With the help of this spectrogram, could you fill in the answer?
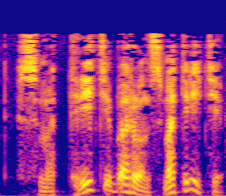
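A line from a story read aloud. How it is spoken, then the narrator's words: Admiring babble. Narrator (Russian): восхищенно пролепетал Карабанов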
